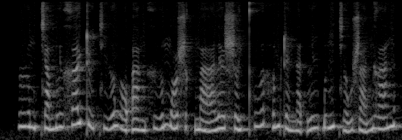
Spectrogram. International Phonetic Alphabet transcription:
ɹ ə˨˩ m c a˨˩˨ m l ɨ˨˩ x a˧˥ j ʈ ɨ˨˩˨ ə̯ c i˨˩˦ ə̯ w ɔ˨˩˨ ʔ a˨˩ ŋ x ɨ˨˩˦ ə̯ m ɔ˨˩˦ ʂ ə˨˩ k̚ m aː˨˩˨ l ɛ˧ ʂ ə˨˩˦ j t̪ʰ u˧˥ ə̯ h ə˧˥ m ʈ ɛ˨˩ n a˨˩ t̚ l i˧ ɓ ə˧˥ ŋ c ə˨˩˦ w ʂ a˨˩˦ n ɣ a˧˥ n

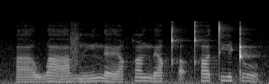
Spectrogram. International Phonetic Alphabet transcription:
aː˩ w aː˧˩˧ v ĩ˨˥ n ɛː˧˩˧ q ɛ̃˥ n̪ ɛ˨˥ qʰ ɛ̰˩ qʰ ɯ˥ t i˥ ʈ ʊ˥˨

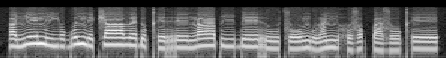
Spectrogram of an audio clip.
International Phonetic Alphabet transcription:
a˨ ɲ eː˦ n i˨ j o˨ ɡʷ e˦ ŋ e˨ t͡ʃ aː˦ β ɛ˦ ɗ ʊ˨ kʰ e˨ r eː˨ ŋ aː˦ p iː˦ ɓ eː˦ r uː˨ t͡s oː˨˦ ŋ u˨ l ã˦ ɲ ʊ˦ h ʊ˨ z ɔ˦ k͡p a˨ z oː˨ kʰ eː˦

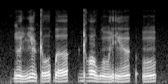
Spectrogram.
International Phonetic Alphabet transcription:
ɠ ə̃˨˩ nʲ œ̃˦˨ ʈ o˨˦ ɓ ʌ˨˦ | ɖʱ ɔ˦˨ w õ˨˩˦ rʲ œ̃˨˦ | ʔ õ˨˦

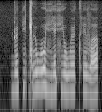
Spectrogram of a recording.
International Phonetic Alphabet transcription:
ɖ ø˨˥ pʲ ɐ˧˥˧ ɡ͡ǁ ø˦˥ w ʊ˧˥˧ vʲ ɛ˨˥ fʲ o˧˥˧ w ø˦˥ tʰ ɪ˦˥ v ɐ˨˥

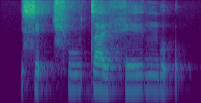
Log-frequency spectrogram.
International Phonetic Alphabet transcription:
sʰ ɪ˦ ʔ t͡ɕʰ u˦ t a˦˨ ɪ̯ h e˦ ɪ̯ ŋ ʊ˦ ʔ

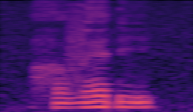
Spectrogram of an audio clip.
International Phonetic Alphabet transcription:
h ʌ v ɛ ɗ i

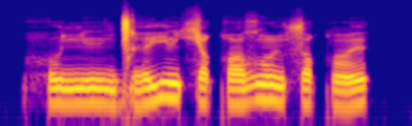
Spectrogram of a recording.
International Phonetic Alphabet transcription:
h o ɲ ĩː ɡ͡ǀ ɛ j ĩ ç e qʷ ɛ ʁʷ ĩː sʷ ɯ qʷ ɛ̃

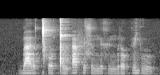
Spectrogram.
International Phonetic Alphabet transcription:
ɡ͡b a ɾ o ǀʰ o ǃ u ʔ a f ʏ s u ŋ ʏ x ʏ ŋ u ɾ o k ʏ j u

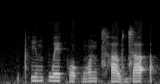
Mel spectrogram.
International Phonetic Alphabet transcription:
pʰ i˦ m p w e˦ k o˨ ʔ ɡ ɔ̃˦ n t͡sʰ a˧ w d͡z a˦ ʔ

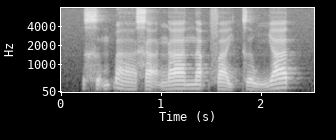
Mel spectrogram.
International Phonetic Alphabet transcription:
x ə̰˧˥ m ɓ a̤ː˨˩ x a̰ː˧˨ ŋ aː˧ n a̰˧˨ m f a˧˩ j k ə˧˩ w ɲ a˦˥ t̚

